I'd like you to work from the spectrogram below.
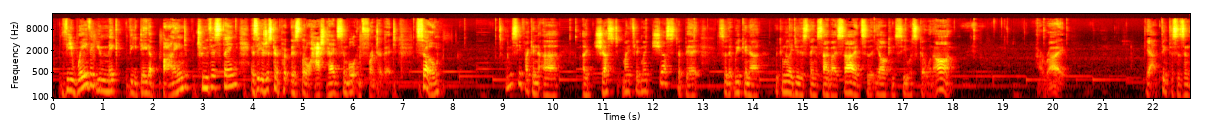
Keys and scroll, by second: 7.4 super+Tab.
